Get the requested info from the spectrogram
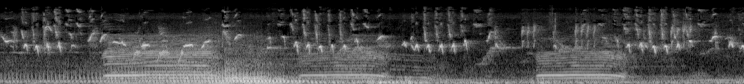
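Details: Herd of cattle on a village road lined with trees and rice fields: three medium-length moos roughly two seconds apart, under a dense chorus of chirping birds and low rumbling noise.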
